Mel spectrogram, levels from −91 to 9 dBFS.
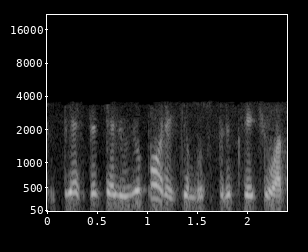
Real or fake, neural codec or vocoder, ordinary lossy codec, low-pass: real; none; MP3, 24 kbps; 3.6 kHz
